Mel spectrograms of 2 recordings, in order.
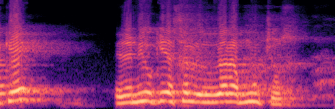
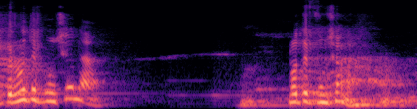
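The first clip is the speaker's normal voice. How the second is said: softly planted doubt; insinuating enemy; 8 dB quieter than usual. Retold or imitated. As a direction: voice the enemy quietly sowing doubt. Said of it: "el enemigo te viene a hablar".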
